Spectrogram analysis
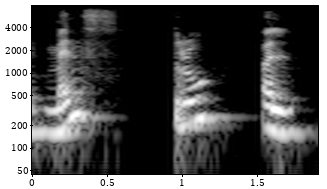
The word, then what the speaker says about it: menstrual: MENS, mens, TRU, true, ALL. Okay, mens, true, al, menstrual cycle.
